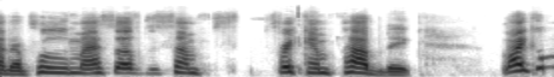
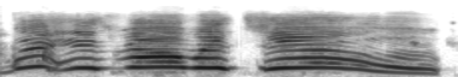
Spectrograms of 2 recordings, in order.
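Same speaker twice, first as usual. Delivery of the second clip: higher, louder, very slow laughing shout; 12 semitones higher, 5 dB louder, much slower than usual. Real, not acted. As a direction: drag it out, cracking up. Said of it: "What are you laughing at?".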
